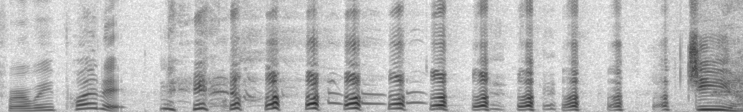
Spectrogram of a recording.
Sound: both laugh

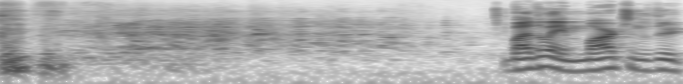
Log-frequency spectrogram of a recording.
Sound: audience laughs

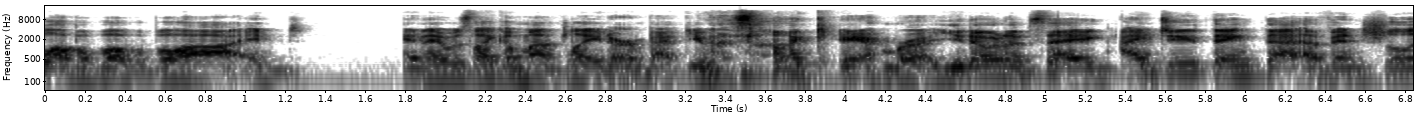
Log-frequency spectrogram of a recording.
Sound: laughs

